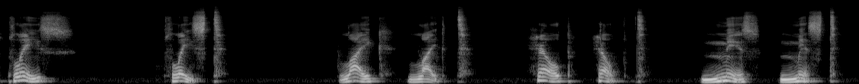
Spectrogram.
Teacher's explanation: el Ed al final se pronuncia como t seca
